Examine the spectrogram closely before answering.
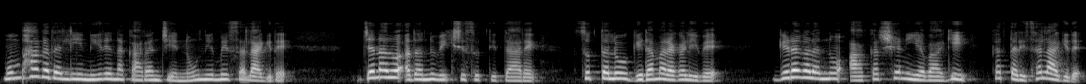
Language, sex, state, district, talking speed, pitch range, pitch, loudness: Kannada, female, Karnataka, Bangalore, 70 wpm, 210-275 Hz, 230 Hz, -17 LUFS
